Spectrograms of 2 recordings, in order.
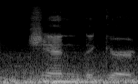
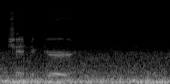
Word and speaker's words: Chandigarh: Chandigarh. I'm trying to do it the way it would phonetically be done in English. So it's not Gar, it's Gur. Chandigarh.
